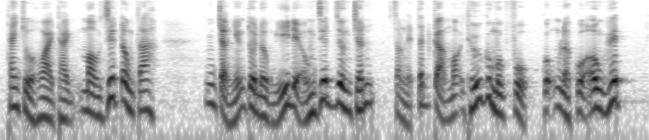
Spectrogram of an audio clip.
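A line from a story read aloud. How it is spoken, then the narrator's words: Urgent shout. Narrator (Vietnamese): Khương Nham hét lên với Thành chủ Hoài Thành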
